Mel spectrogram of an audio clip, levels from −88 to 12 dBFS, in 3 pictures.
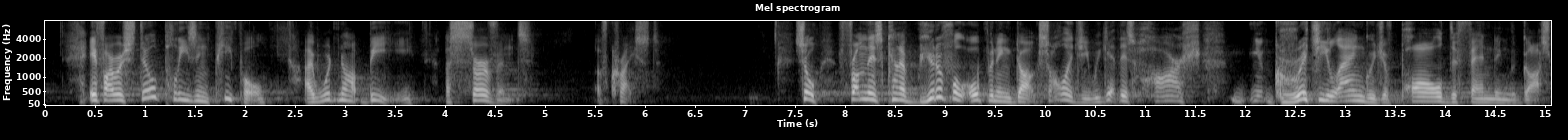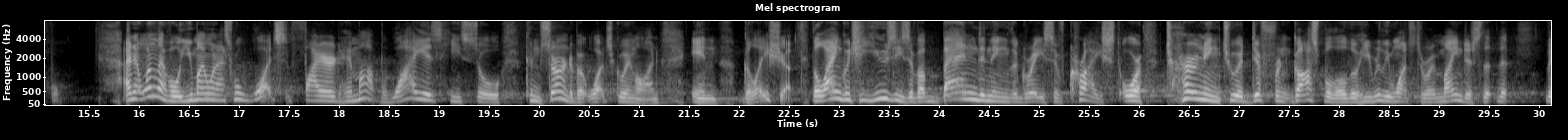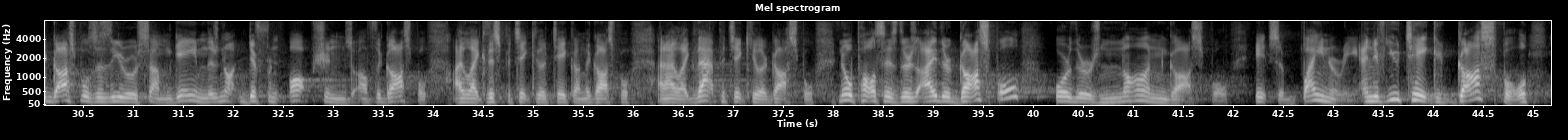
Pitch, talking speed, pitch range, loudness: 160 Hz, 170 wpm, 135-190 Hz, -22 LUFS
